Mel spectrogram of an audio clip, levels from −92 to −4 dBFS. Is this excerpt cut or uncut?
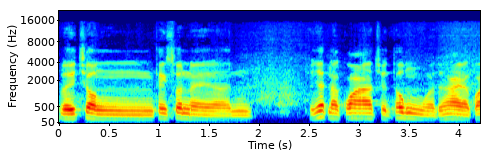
uncut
